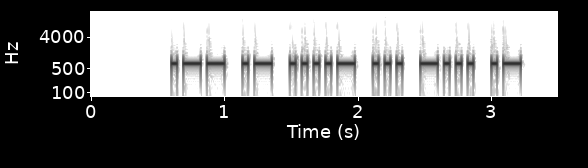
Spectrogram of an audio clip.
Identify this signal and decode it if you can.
Morse code, heard as a keyed tone, about 29 wpm, 700 Hz. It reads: WA4SBA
